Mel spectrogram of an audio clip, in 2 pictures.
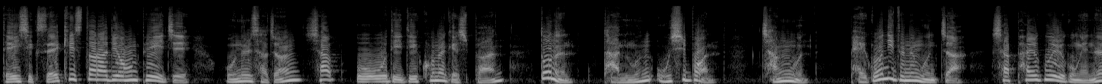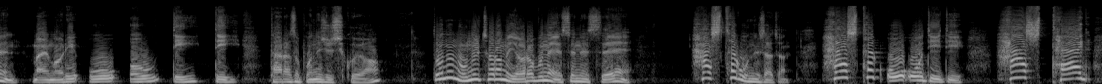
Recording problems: distortion; heavy; 7 dB below the speech

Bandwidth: 16 kHz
